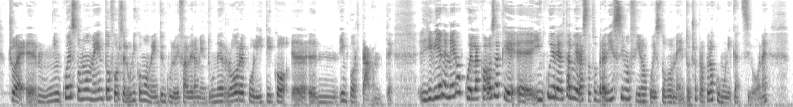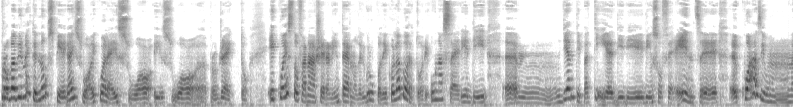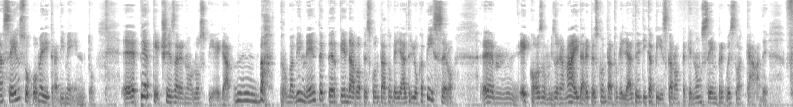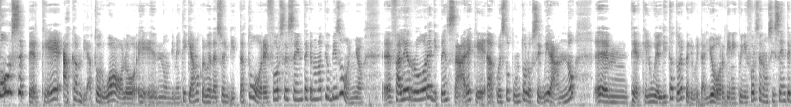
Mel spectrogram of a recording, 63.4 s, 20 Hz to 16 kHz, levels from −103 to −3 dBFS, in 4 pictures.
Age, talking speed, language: 20-39, 150 wpm, Italian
